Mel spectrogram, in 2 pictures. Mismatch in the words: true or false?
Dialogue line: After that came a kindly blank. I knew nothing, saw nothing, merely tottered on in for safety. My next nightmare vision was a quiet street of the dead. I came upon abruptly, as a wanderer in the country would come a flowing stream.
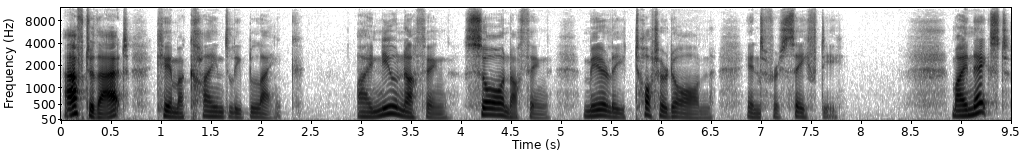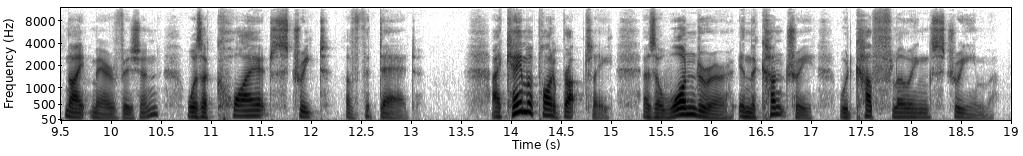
false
